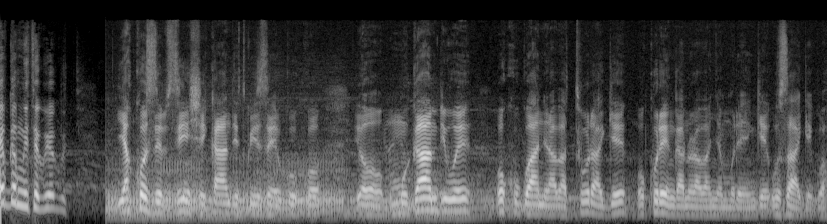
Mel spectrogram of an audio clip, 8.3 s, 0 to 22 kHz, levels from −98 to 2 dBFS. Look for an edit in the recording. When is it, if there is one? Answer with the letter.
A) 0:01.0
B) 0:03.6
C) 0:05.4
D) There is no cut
A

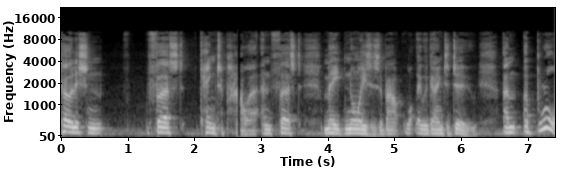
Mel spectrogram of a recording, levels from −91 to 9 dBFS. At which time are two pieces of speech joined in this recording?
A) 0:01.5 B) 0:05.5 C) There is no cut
B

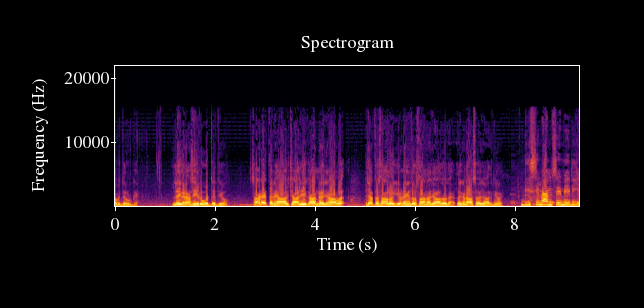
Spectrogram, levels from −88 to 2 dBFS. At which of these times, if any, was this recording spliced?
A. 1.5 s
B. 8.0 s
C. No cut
B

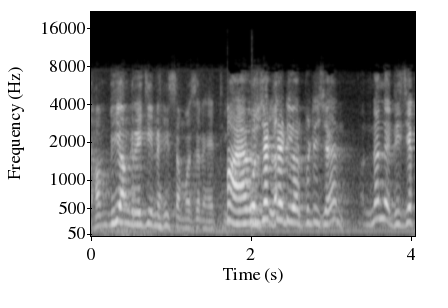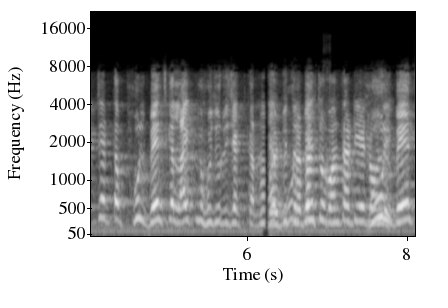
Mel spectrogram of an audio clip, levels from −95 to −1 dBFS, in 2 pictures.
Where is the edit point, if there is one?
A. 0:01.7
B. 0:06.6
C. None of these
A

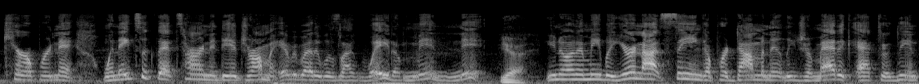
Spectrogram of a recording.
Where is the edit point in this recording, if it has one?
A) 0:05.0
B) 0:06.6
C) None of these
C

